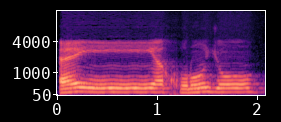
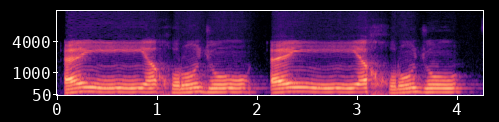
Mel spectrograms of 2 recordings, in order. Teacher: تدغم وتقرأ بغنة، أن يخرجوا، والغنة مقدارها حركتين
